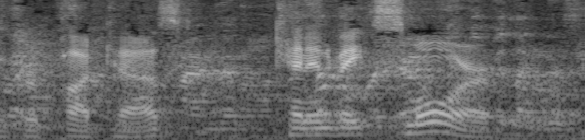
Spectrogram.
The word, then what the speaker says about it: CANInnovate: name of her podcast can innovates more like get it we can innovates more and it's pronounced can innovate she says not Kenan can innovate a god I just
